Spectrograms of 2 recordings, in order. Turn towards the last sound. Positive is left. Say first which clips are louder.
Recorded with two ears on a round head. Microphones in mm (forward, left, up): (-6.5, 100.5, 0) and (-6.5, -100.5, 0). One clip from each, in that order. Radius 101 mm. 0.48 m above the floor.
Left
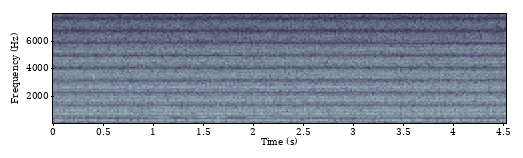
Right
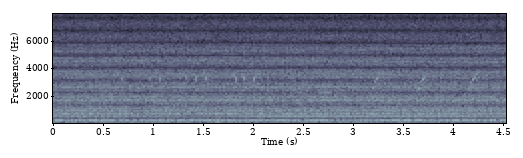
# left 6 dB
turn(degrees=40)  # may be behind; listen again after turning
